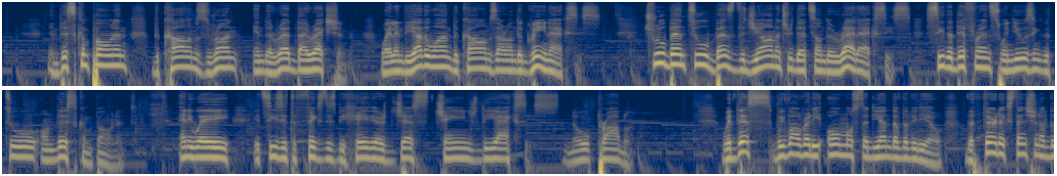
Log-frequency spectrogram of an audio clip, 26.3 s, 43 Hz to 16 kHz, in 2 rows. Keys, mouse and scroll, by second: 1.0 click, 12.6 Return, 13.2 click, 17.4 ctrl+z, 18.4 click, 18.9 right click, 19.8 click, 24.2 Return, 24.8 click.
